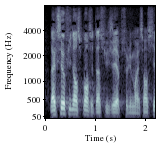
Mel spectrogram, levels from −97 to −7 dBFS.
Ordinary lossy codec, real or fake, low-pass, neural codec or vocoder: none; real; none; none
